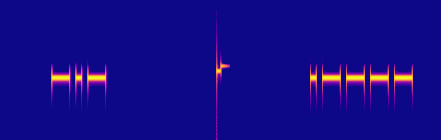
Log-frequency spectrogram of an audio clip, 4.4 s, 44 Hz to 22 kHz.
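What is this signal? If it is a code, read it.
Morse code, heard as a keyed tone, about 20 wpm, 700 Hz. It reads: K 1
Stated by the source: Single letter and number Morse drill at 20 wpm, from N4LCD.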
